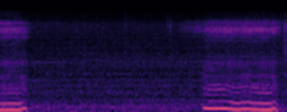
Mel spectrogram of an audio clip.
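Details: Two steady, droning snores with a quiet pause between breaths from a person snoring while asleep; recorded on an Android phone.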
